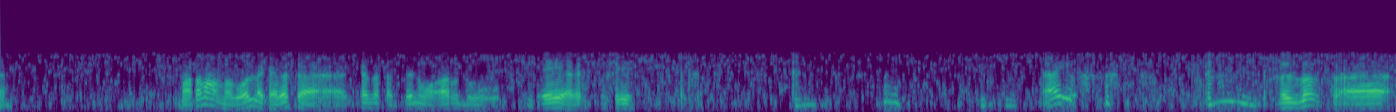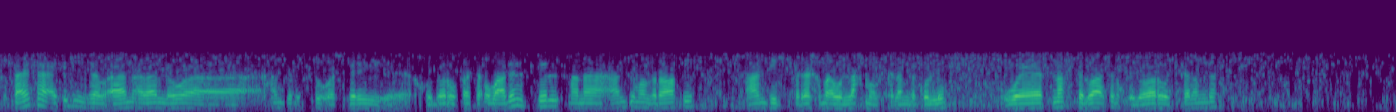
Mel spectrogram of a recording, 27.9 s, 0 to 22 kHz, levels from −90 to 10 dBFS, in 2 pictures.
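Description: A speech recording carrying two faults from start to finish. Overdone noise removal has pulled the background down, leaving twinkling specks where individual frequency bands flicker on and off. The quieter parts of the voice are cut along with the noise. That flickering tells it apart from a simple gate or a low level, which would leave a steady texture. On top of this, the iLBC codec confines everything to a narrow telephone band, roughly 150 Hz to 3.5 kHz, with nothing at all above 3.8 kHz. The speech stays intelligible but has a plainly audible rough, synthetic edge. The grain of that roughness fits iLBC's 30 ms frame mode. Unlike plain band-limiting, the damage here is a grainy texture inside the band, not just missing highs.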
